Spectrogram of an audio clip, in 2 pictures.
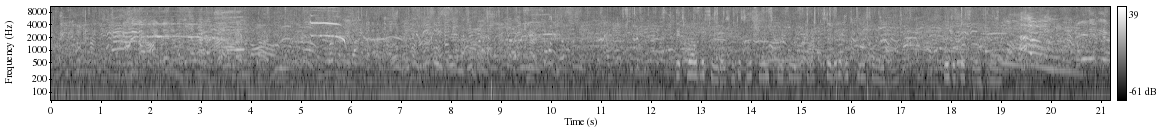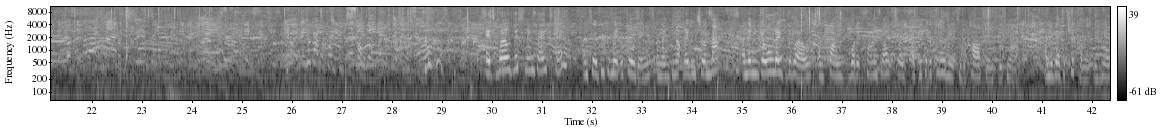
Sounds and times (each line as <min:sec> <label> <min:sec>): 0:00.0 Children in park 0:42.3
